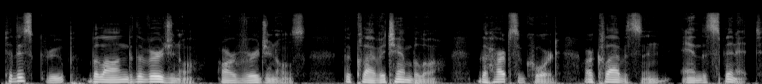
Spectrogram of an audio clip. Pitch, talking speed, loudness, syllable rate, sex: 100 Hz, 135 wpm, -19 LUFS, 4.9 syllables/s, male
